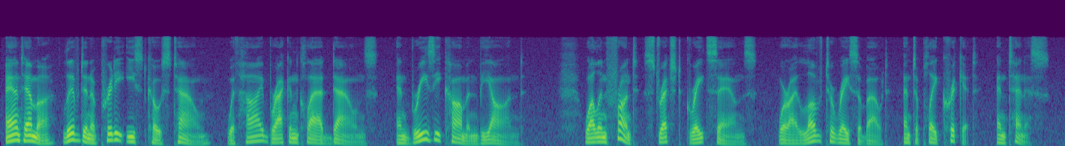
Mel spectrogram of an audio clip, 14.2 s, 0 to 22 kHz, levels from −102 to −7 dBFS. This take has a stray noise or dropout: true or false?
false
